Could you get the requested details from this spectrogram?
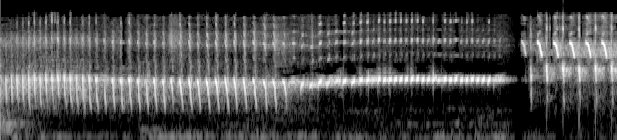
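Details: Singing canary for training young birds: a rapid pulsing roll that smooths into a clear steady whistle, then a sudden switch to a high, quick, stuttering trill.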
